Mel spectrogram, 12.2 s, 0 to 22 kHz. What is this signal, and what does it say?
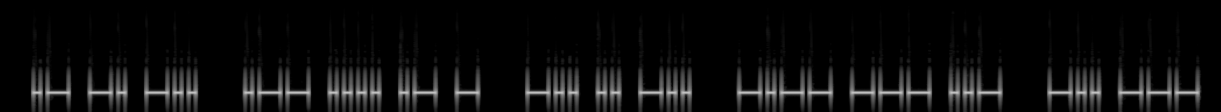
Morse code, heard as a keyed tone, about 17 wpm, 700 Hz. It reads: AND WHAT DID YOU DO
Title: Sentences from Top 300 Words 17wpm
